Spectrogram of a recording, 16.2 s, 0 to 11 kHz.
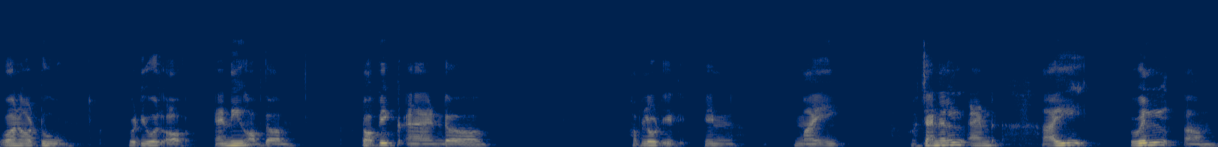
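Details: Man who identifies as a person who stammers, on day 1 of a self-set 30-day stop-stammering challenge: stuttering with audible repetitions and fillers.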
